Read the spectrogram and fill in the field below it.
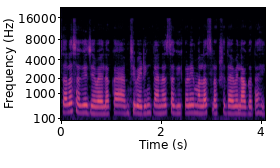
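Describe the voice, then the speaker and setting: A fussy, bossy middle-aged mother in a storybook tale, as a woman reads her. She scolds and teases in a fairly high, level voice. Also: little pitch movement, a little fast, a little mellow, no room sound, close to an everyday voice. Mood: fussing.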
